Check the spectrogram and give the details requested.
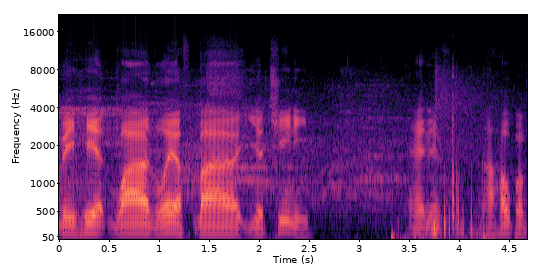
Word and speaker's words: Yachini: That's y a c h i n i. Haley Yachini. Sounds good. And I'm from the South, so I'm just going to say it like it looks.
